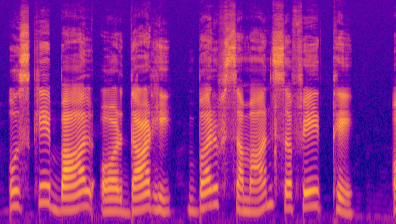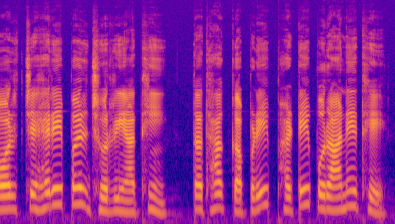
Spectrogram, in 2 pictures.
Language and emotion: Hindi, neutral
